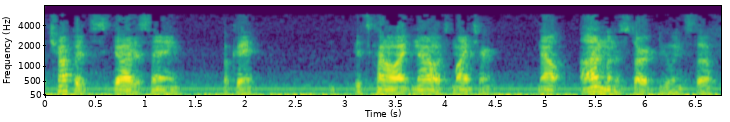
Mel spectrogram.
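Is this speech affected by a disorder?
No.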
